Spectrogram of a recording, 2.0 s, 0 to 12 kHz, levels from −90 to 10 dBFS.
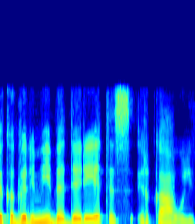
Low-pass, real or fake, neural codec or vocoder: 7.2 kHz; fake; codec, 16 kHz, 0.8 kbps, ZipCodec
